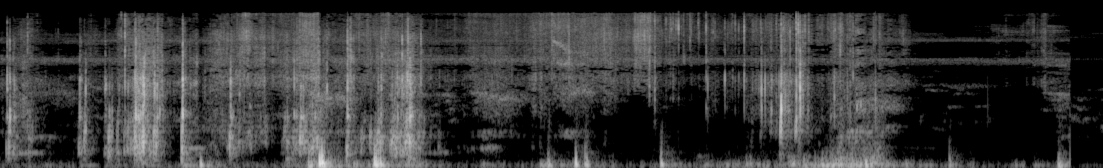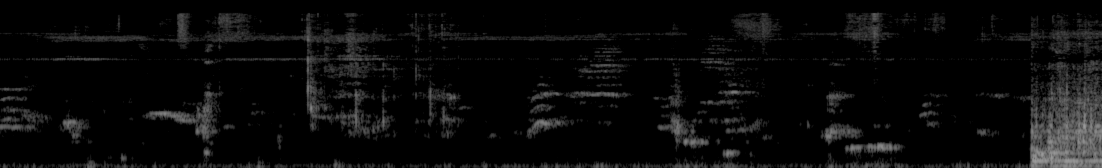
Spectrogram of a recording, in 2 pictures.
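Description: Dry soil and pebbles crunch and scatter under small hands.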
